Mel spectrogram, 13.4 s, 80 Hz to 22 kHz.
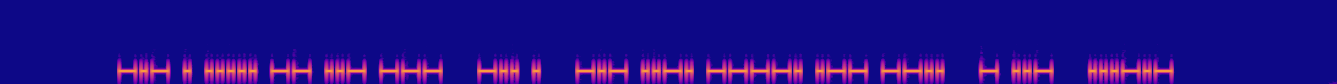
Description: Morse code, heard as a keyed tone, about 22 wpm, 700 Hz. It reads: KE5MUO DE KF9WZ TU <SK>
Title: K1USN SST QSO Practice 22wpm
